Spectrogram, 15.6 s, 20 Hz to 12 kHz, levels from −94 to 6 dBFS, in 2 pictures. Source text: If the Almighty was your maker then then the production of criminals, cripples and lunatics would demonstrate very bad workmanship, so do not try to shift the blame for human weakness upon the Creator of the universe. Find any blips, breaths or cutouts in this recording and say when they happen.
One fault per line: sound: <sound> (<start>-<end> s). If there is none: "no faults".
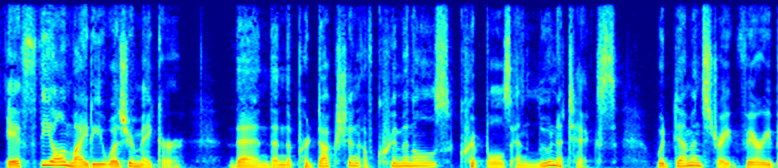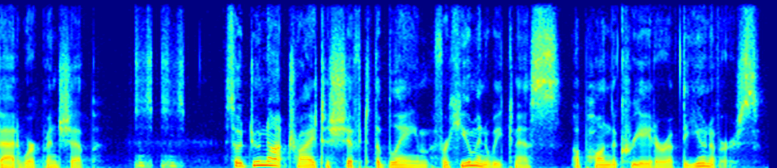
sound: laugh (9.1-9.6 s)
